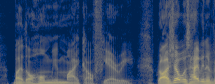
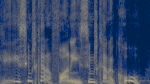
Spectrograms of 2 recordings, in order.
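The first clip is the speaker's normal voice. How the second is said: squeaky, high, half-joking musing; high mock voice; 13 semitones higher, 4 dB quieter than usual. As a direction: jump way up high for the inner thought. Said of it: "and I'm like".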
